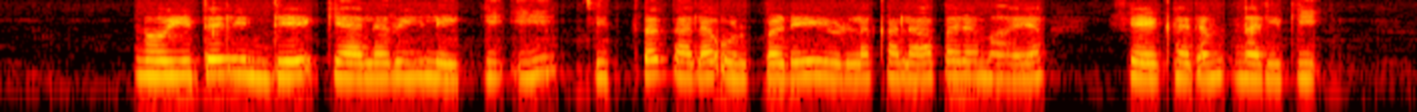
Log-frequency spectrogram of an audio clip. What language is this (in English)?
Malayalam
